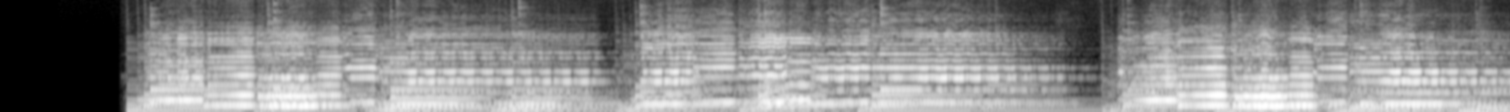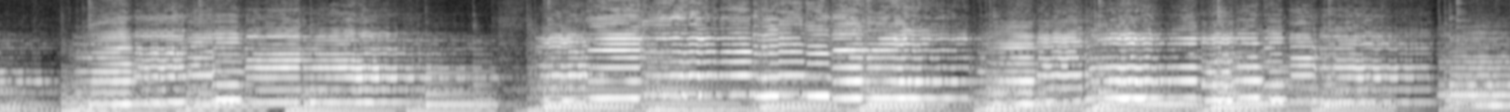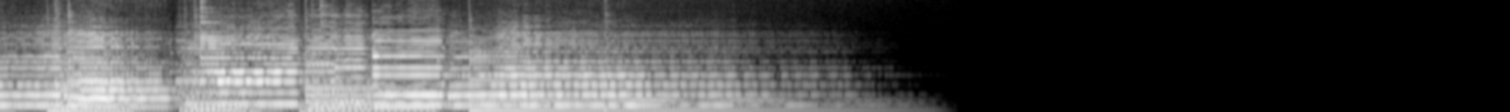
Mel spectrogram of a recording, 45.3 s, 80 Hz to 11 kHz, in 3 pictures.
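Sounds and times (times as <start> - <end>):
guitar: 1.2 - 39.6
violin: 1.3 - 39.2.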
